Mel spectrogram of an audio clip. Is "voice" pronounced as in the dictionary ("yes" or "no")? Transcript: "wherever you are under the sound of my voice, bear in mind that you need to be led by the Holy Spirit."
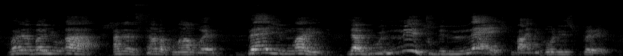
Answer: no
